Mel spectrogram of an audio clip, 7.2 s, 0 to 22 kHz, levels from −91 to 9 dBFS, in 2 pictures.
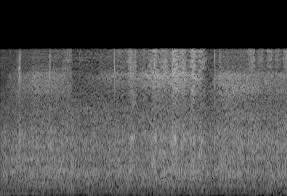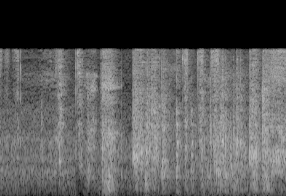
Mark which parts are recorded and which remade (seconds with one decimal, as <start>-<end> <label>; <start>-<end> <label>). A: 0.0-1.2 recorded; 1.2-3.8 remade; 3.8-7.2 recorded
